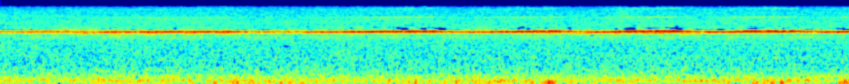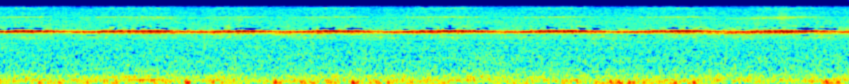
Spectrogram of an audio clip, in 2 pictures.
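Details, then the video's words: Autumn insects singing on a pitch-dark night in Japan: a steady, high, shrill trill holds one pitch throughout, swelling and fading roughly twice a second, with a faint low rumble underneath. "真っ暗闇の秋の虫の声 Beautiful sound of insects in the fall of Japan in total darkness."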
